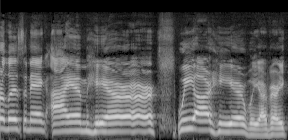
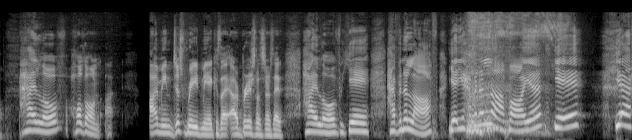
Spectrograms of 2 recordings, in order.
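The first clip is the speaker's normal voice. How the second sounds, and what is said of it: Put-on British accent. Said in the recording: “How good is your Brit accent?”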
